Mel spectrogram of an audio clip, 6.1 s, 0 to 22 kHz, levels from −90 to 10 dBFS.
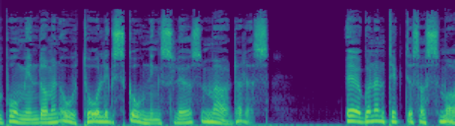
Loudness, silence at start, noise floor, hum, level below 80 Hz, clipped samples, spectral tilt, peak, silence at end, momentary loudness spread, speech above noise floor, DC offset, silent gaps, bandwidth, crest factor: -14 LUFS; 0 s; -41 dBFS; none; -38 dBFS; under 0.1%; -5.5 dB/octave; 0 dBFS; 0 s; 7 LU; 28 dB; under 0.1%; none; 15.5 kHz; 14 dB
